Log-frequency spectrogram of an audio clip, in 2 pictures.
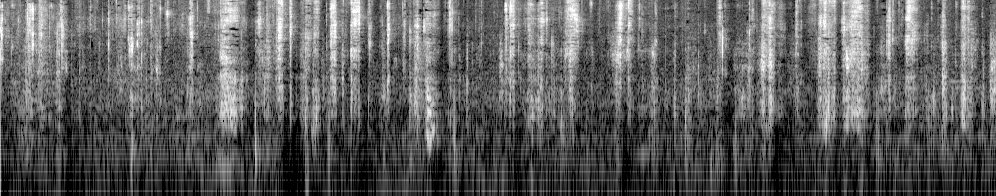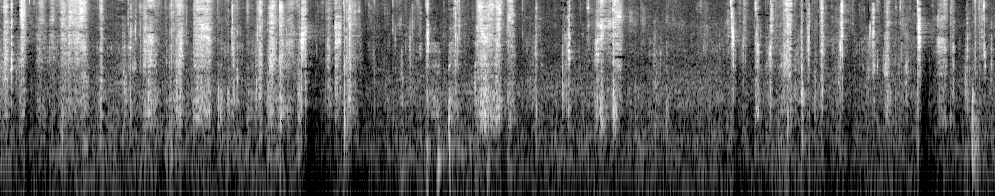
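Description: Close-miked eating of steamed chicken: wet chewing and lip-smacking, a fast irregular run of short smacks and clicks as meat is bitten and pulled off the bone.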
